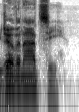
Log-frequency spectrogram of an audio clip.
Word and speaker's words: Giovinazzi: Let me pronounce that correctly for you. – Thank you, Giovinazzi, or the Italian Jesus.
